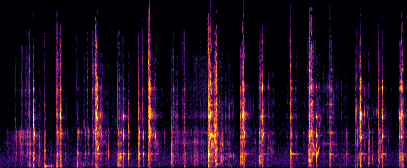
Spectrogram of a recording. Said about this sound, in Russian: Вот я поставил перед нашим разговором в холодильник немножко водички, и она там у меня застыла. Сейчас я буду ложечкой ломать этот лед, а ты послушай.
